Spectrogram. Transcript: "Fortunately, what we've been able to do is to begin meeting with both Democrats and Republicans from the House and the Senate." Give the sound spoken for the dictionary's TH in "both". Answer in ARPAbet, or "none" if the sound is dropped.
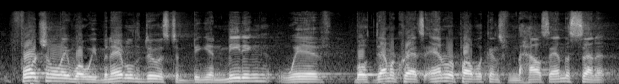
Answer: TH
